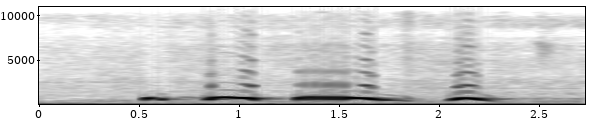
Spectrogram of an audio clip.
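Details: Spotted dove (derkuku) cooing to set other doves singing, a 'kuk 1' style call: a short soft coo, then two drawn-out hoarse coos, the second longer and falling, and a final rounded coo, loud and close.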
